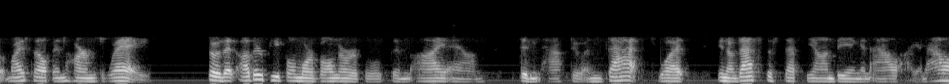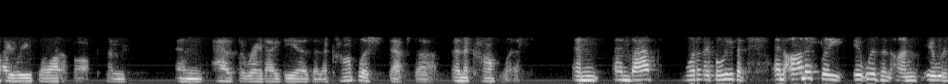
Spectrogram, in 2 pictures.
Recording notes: calls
